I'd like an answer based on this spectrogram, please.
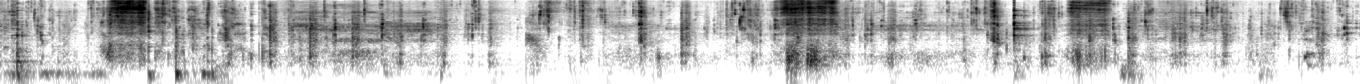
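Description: Close-miked eating sounds: instant noodles slurped and chewed, with fork and chopsticks clicking against plates. A few louder slurps stand out, one about a second in and the loudest about eight seconds in.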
